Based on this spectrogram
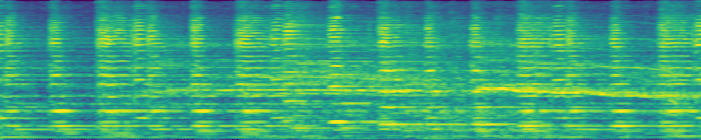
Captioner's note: audience cheering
